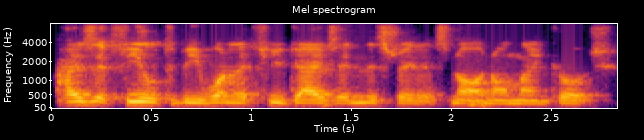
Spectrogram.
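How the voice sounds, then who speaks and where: A man's voice: lowish voice, racing, dull audio. A man with a Scottish accent hosting a podcast, talking casually with lots of "like" and the odd swear word. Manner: casual, swears, says "like" a lot. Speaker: podcast host. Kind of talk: casual chat.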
